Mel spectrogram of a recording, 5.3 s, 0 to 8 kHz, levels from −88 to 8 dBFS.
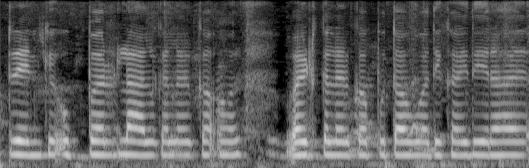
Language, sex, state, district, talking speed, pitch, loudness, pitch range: Hindi, female, Uttar Pradesh, Lucknow, 180 wpm, 235 Hz, -16 LUFS, 235-245 Hz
